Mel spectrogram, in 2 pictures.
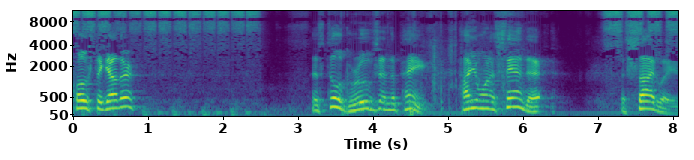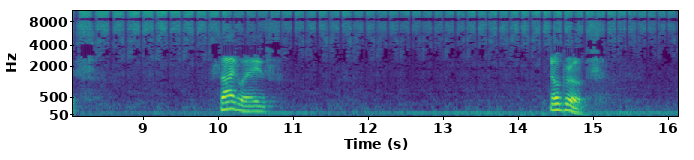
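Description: A sanding block rubs back and forth over a smooth surface with a rhythmic scratching.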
